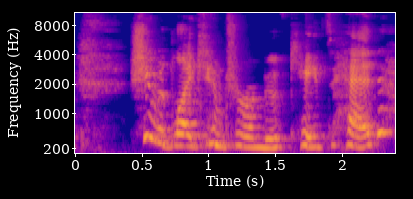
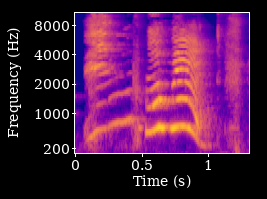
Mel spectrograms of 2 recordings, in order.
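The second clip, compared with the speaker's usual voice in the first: Incorrect stretched out slowly, much higher and louder; drawn-out outraged verdict; 9 dB louder, much slower than usual. Real, not acted. Co-host ranting at the movie's Hot Rod, slow drawn-out loud verdict. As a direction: wail Incorrect like a game-show buzzer.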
